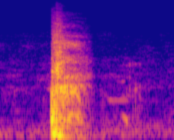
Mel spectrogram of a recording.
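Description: A single short, sharp voluntary cough from an adult, deliberately produced as a demonstration.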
